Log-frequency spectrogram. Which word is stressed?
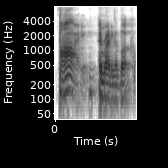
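I. The word "I" is stressed for emphasis.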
